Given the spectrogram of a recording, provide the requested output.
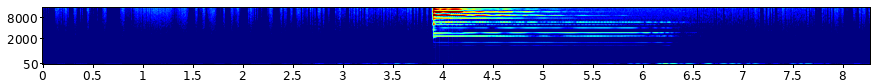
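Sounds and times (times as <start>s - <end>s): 
triangle: 3.9s - 6.6s.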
